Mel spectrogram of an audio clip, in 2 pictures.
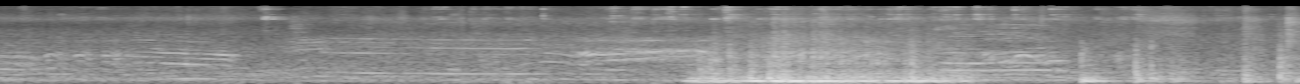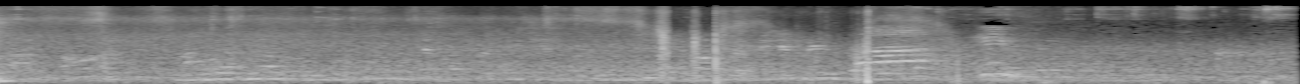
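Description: Several women talk and chatter nearby.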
